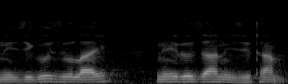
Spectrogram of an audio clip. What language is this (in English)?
Bodo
